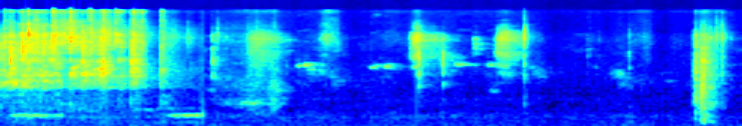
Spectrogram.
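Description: A bunch of small plastic balls clattering together as they run down a plastic block marble run, a dense rattle that thins out after about a second into scattered clicks. A single sharp plastic click near the end as the toy pieces are handled.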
